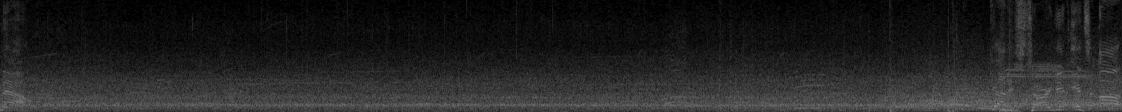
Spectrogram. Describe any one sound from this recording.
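A large stadium crowd roars steadily, swelling louder near the end.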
